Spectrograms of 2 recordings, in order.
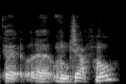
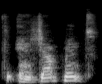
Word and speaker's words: enjambment: For example, he used enjambment. English, we pronounce it enjambment. It's a French word, enjambment.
